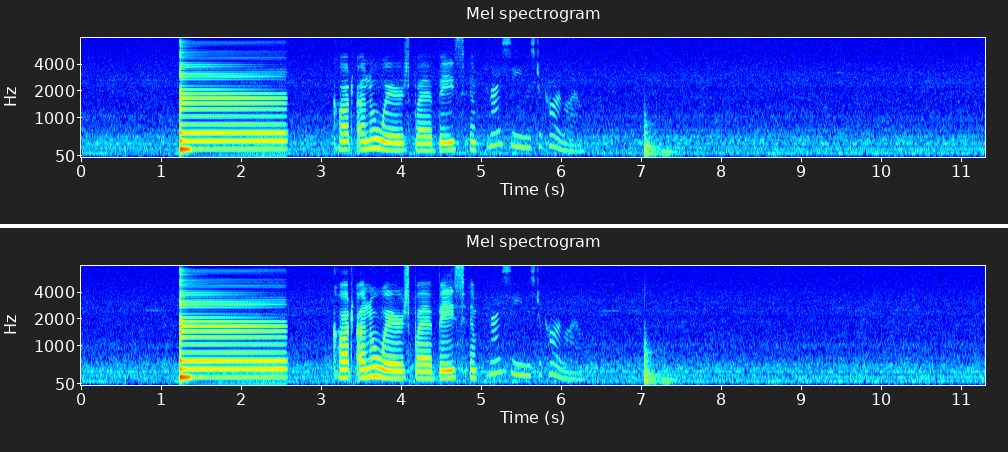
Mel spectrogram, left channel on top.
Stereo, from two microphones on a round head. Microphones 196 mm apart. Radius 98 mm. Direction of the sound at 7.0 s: 40° right (ahead or behind).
